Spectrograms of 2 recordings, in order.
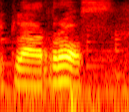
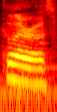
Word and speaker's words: Glaros: Well, if you're Greek, you say Glaros. But which I can't roll. I can't roll R's, so I'm glad you did that for me. Glaros works.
